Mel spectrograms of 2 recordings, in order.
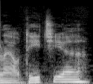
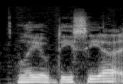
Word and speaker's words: Laodicea: Now, I was saying Laodicea, but from what I've seen and listened to and read, the pronunciation should probably be Laodicea. At least that's the accepted pronunciation from what I can tell.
